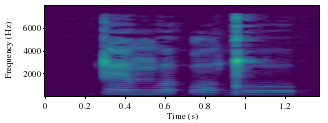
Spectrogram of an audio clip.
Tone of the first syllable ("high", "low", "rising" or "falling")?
low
